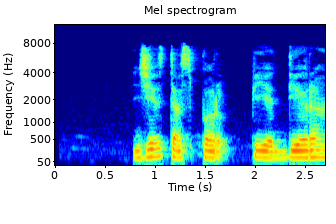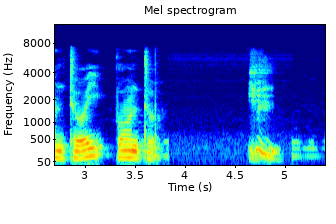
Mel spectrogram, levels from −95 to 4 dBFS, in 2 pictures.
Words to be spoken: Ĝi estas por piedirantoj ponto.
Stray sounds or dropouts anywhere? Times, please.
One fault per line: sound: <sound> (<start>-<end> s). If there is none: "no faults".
sound: throat clearing (4.6-5.0 s)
